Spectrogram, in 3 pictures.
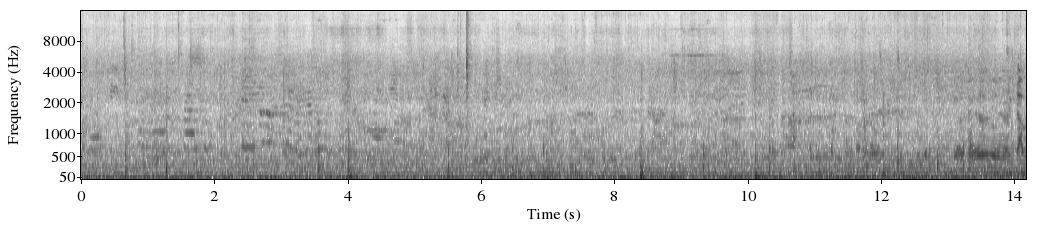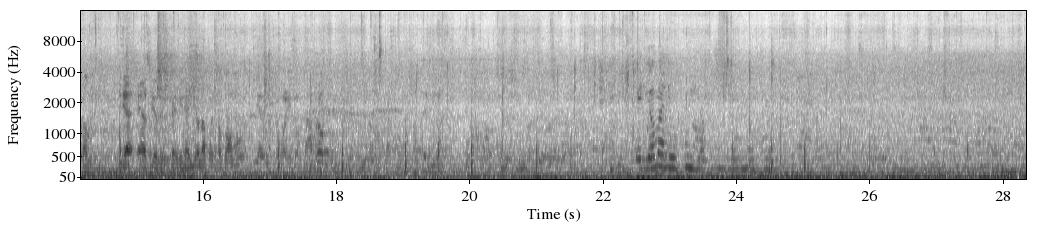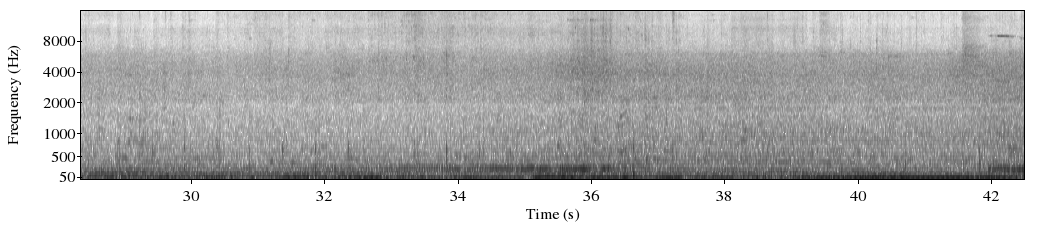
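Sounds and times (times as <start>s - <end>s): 
people talking on Mansfield Road, Holywell Street and Broad Street: 0.0s - 40.8s
footsteps: 0.0s - 42.5s
low rumble of traffic: 0.0s - 42.5s
vehicle passing: 12.6s - 18.5s, 25.4s - 42.5s.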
